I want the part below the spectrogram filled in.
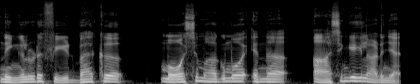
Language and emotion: Malayalam, fearful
